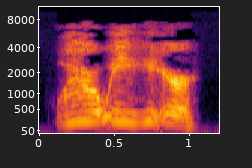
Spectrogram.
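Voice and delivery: frightened. Acted. Frightened heroine in darkness.

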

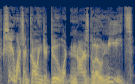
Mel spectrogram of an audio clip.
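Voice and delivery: loud, high, slow penguin squawk; hateful squawk. A narrator's reading. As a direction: squawk it out with hatred. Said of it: "the penguin squawked with a hateful glare".

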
